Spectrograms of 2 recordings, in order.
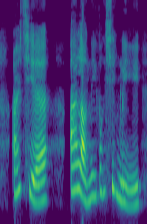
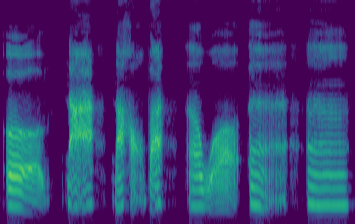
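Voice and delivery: low, faltering wolf stammer; low hesitant mumbling with drawn-out fillers; lost for words; 5 semitones lower, 4 dB quieter, much slower than usual. A narrator's reading. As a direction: hem and haw, unable to explain. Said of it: "什么也说不出来".

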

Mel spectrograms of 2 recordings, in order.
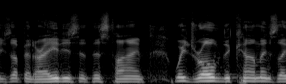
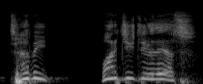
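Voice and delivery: called out much higher and louder, then pleading; calling out; 10 semitones higher, 3 dB louder than usual. Retold or imitated. Preacher calling to inmate through window, loud and pleading. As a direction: call his name through the window, then ask.

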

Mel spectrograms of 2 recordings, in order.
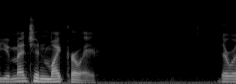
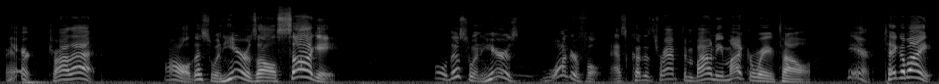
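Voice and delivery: high, drawn-out ad-lady voice; Rosie the waitress; 9 semitones higher than usual. Retold or imitated. Rosie offering the customer a bite, high and sugary. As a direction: coax him to taste it, sweetly overdone. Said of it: "she cooks 'em both".

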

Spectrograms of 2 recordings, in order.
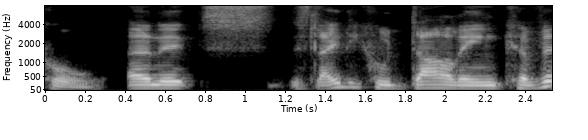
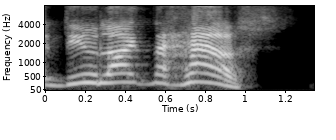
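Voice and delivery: overenunciated question to the deaf; slow, loud and high; 14 semitones higher, 4 dB louder than usual. Retold or imitated. Host speaks to deaf guests, slow, loud and high. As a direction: shout slowly so the deaf can hear. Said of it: "And you say, like".

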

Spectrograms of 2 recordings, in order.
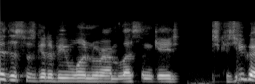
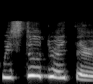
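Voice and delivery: bursting out high and louder; excited; 14 semitones higher, 6 dB louder than usual. Real, not acted. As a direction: burst out with delight. Excited about the shared spot.

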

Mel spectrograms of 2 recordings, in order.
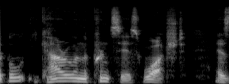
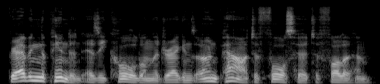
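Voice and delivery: usual speaking voice

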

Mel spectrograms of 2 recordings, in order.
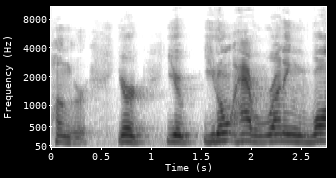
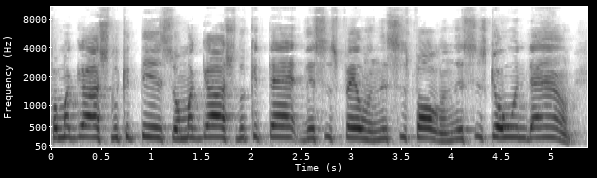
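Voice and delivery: higher, lightly hammed-up fretting; mock panic; 6 semitones higher than usual. Host imitating people hooked on fear, mild mock panic. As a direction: play a fretful worrier watching things fall.

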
